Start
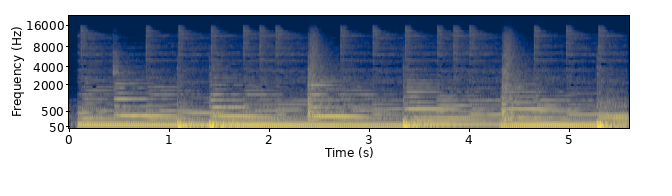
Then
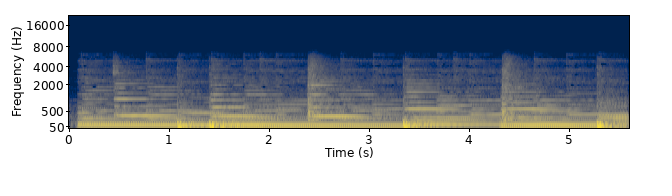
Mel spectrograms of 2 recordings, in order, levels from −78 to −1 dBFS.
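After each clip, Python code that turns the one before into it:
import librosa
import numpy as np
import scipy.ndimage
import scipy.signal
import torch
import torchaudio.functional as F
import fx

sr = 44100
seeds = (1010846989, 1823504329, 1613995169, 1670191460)

y = scipy.signal.sosfilt(scipy.signal.butter(8, 5200.0, 'lowpass', fs=sr, output='sos'), x)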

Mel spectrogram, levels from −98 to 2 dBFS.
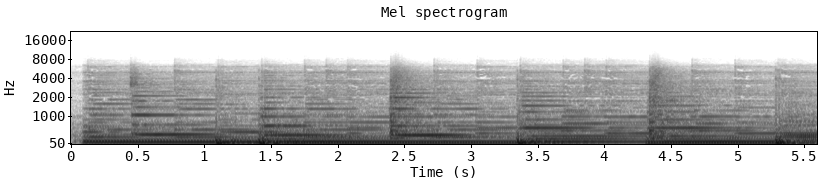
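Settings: y = 10.0 ** (-10.0 / 20.0) * np.tanh(x / 10.0 ** (-10.0 / 20.0))
y = y * librosa.db_to_amplitude(5.5)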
